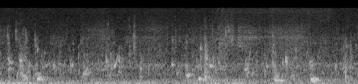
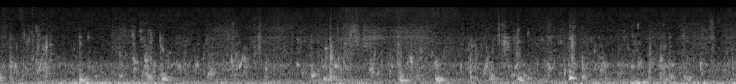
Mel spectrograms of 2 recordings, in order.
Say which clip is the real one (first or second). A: second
